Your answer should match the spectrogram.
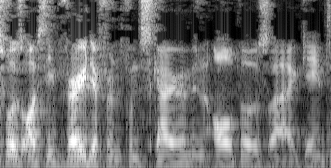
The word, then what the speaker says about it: Skyrim: Scrim.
